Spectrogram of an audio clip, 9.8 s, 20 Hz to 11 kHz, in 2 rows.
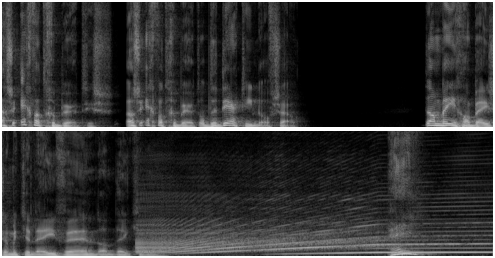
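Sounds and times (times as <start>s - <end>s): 
speech: 0.0s - 3.1s, 4.2s - 6.6s
air raid siren wailing: 6.2s - 9.8s.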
